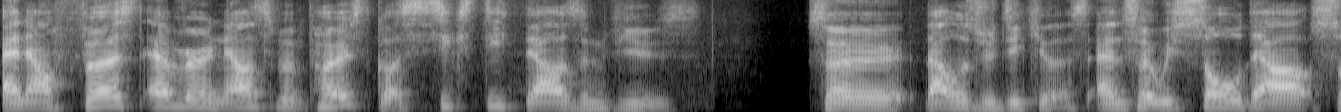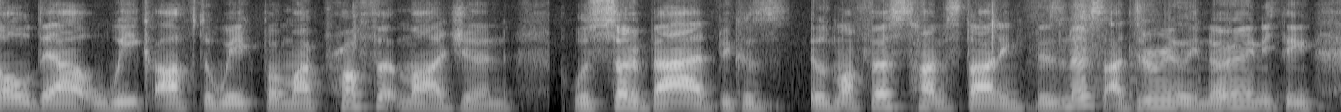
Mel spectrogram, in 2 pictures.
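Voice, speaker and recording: This man's voice sits fairly high in pitch. He keeps ordinary pitch variation and a moderate pace. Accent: Australian. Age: 20s. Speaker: entrepreneur. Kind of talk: casual chat.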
